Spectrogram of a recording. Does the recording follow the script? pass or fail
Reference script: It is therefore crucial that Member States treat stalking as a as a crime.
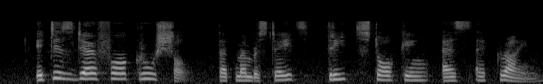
fail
